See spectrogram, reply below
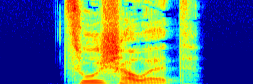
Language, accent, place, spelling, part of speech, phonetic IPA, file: German, Germany, Berlin, zuschauet, verb, [ˈt͡suːˌʃaʊ̯ət], De-zuschauet.ogg
- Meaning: second-person plural dependent subjunctive I of zuschauen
